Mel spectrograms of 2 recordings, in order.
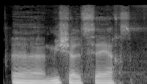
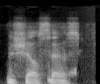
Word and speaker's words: Michel Serres: Michel Serres. – Michel Serres.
